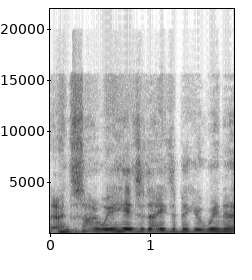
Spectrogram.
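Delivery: high-pitched mock host recap; show host recapping. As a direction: imitate a presenter restarting the build-up. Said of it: "run all through the whole thing again".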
